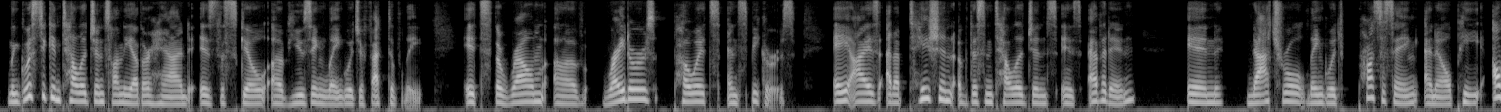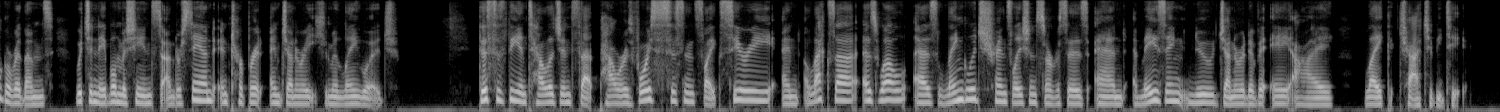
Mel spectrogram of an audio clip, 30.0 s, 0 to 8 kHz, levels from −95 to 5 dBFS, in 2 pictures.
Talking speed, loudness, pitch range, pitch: 140 wpm, -27 LUFS, 155-195 Hz, 170 Hz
